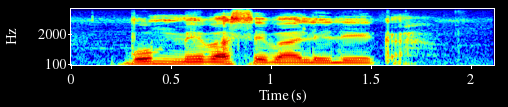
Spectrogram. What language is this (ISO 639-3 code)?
sot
